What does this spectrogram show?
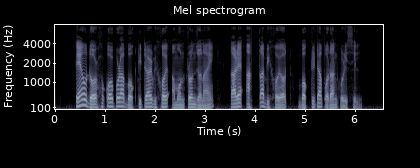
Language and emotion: Assamese, neutral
